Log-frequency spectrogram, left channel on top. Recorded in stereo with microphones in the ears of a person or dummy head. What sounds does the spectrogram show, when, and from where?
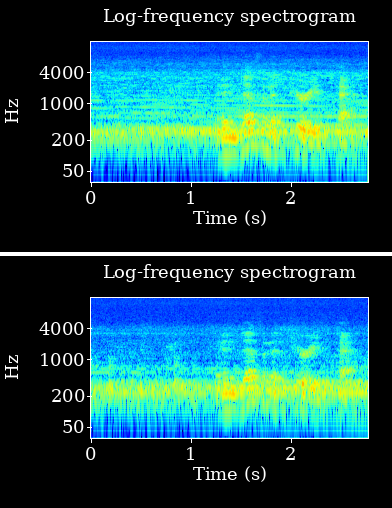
1.2 s a man speaking: 60° left (ahead or behind), 1.3 m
